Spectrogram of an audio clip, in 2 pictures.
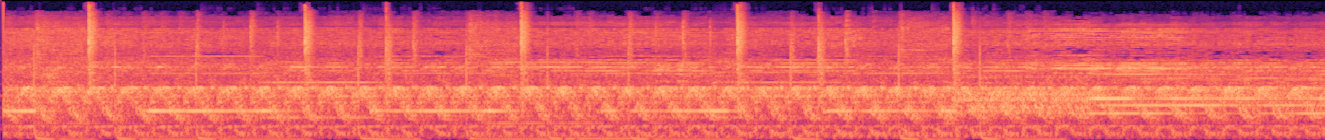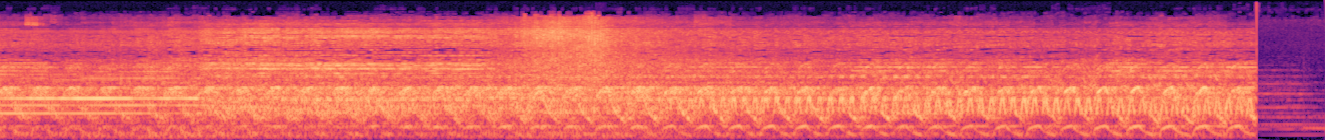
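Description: An ambulance siren wails loud and continuous for the whole stretch, its rising and falling tone cycling steadily while it passes Trans Jateng and Trans Semarang buses in traffic, with road and engine noise underneath.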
